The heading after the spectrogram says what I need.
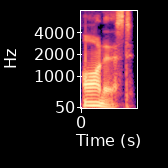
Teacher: It is not honest. That H is completely silent. You just start right on the O, making it honest. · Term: silent H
